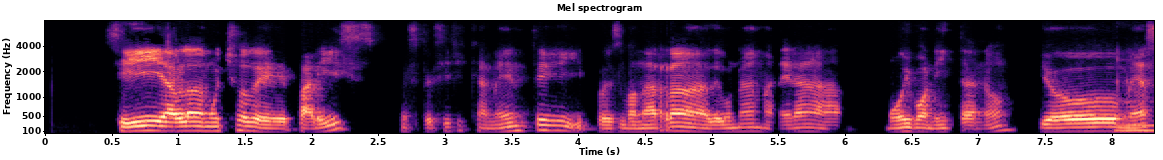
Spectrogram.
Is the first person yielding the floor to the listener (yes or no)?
no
